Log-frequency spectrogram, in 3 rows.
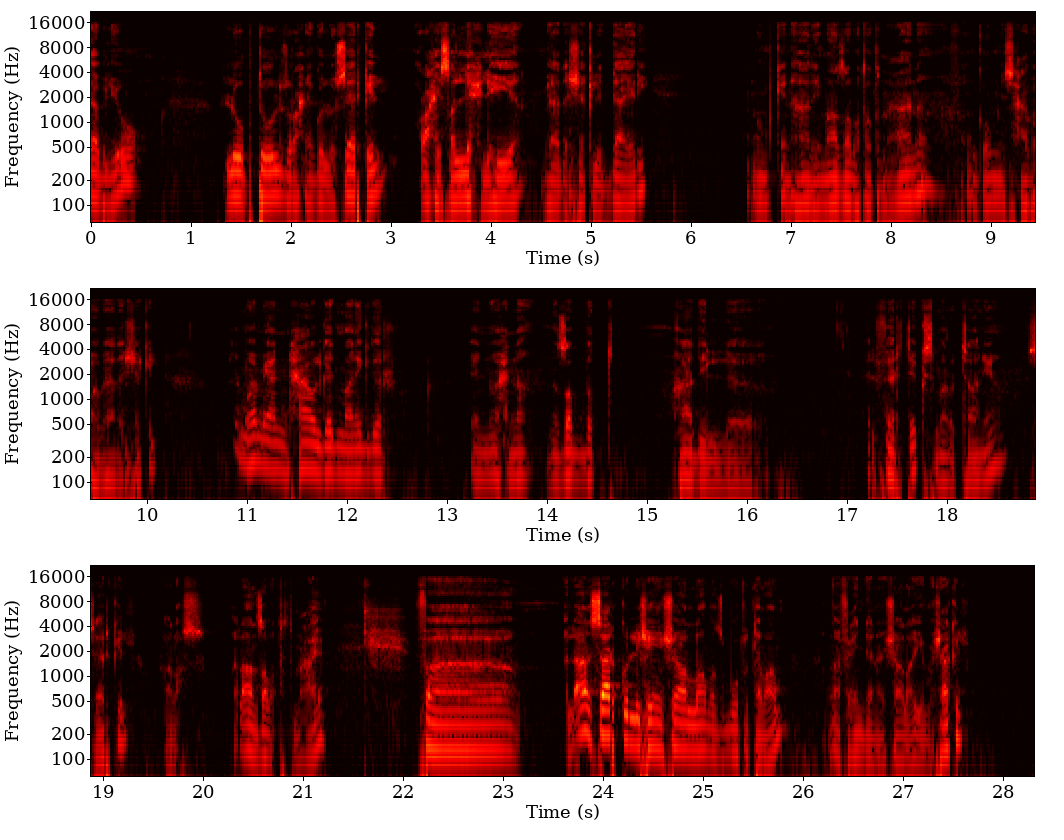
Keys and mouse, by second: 4.5 a, 6.4 click, 7.9 g, 10.2 Escape, 11.7 super+z, 12.2 super+z, 12.7 super+z, 13.2 super+z, 14.9 shift+click, 16.3 w, 19.8 a, 22.2 a, 22.8 a, 23.6 alt+click, 25.7 z, 26.3 a, 27.7 a.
